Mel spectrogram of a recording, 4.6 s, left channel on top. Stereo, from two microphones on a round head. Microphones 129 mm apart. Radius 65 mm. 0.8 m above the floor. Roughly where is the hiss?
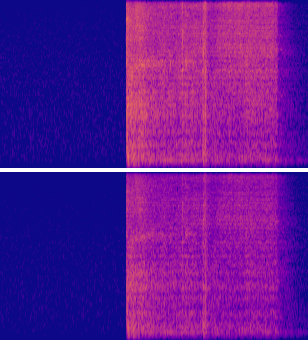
Left.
